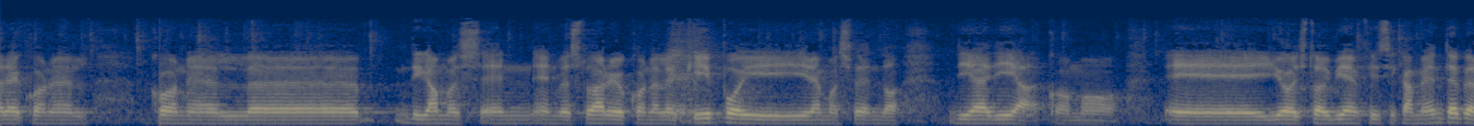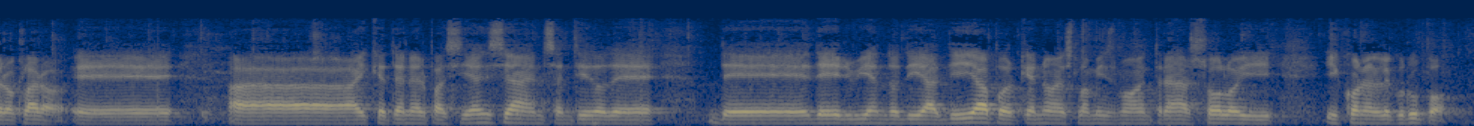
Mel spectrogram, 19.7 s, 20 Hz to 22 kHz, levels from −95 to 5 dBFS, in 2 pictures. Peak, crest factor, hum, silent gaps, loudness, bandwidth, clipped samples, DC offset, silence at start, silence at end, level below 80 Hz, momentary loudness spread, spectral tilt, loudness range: -16 dBFS; 20 dB; none; none; -37 LUFS; 12 kHz; under 0.1%; under 0.1%; 0 s; 0 s; -82 dBFS; 11 LU; -4 dB/octave; 3 LU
